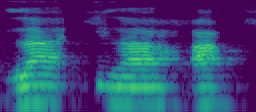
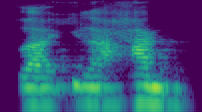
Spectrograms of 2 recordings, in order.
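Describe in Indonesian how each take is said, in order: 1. Kata terakhir berakhir dengan bunyi -a pendek. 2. Kata terakhir berakhir dengan bunyi -an. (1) "tetapi harus dibaca la ilaha" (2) "yang lain la ilahan"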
